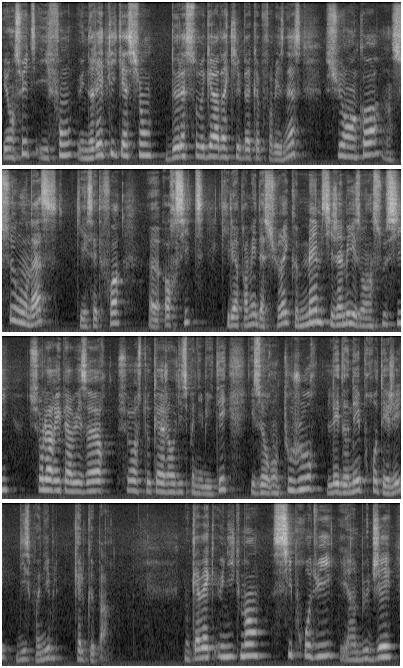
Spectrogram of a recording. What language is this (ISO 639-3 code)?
fra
